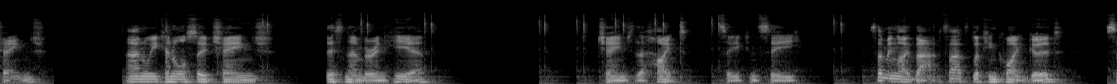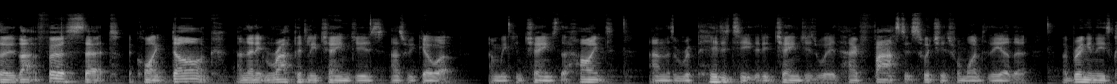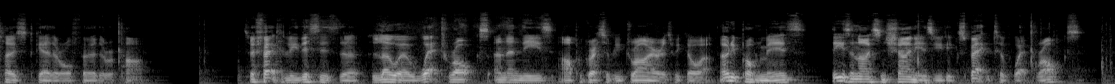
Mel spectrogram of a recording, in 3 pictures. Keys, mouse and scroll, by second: 1.1-1.6 scroll down 1, 1.6 middle click, 2.3 click, 9.2-9.8 scroll up 1, 9.8-11.7 scroll down 1, 11.7 middle click, 12.4-13.5 scroll up 1, 13.5-14.6 scroll down 1, 14.6 click, 23.5 middle click, 29.5-31.6 scroll up 1, 31.6-32.3 scroll down 1, 32.6 shift+middle click.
